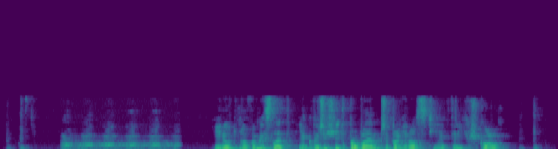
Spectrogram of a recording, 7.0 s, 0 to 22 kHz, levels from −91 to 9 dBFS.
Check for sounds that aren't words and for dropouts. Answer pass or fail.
fail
